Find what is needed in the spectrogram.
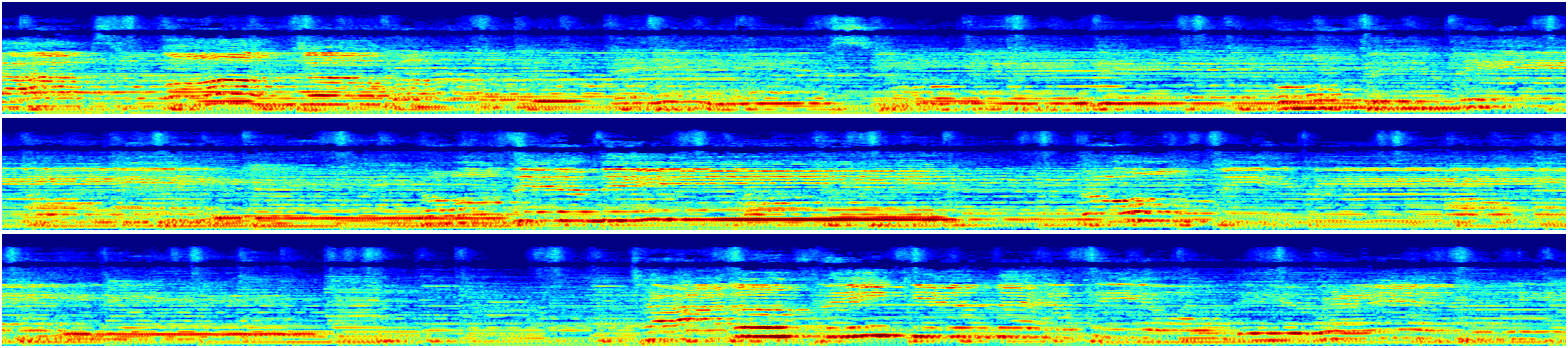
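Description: Acoustic band playing a song: acoustic guitar with a bowed fiddle carrying the melody.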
